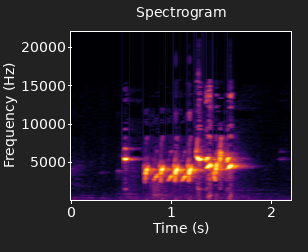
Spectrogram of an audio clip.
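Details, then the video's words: European goldfinch song, recorded 2020: a brief, bright tinkling burst of fast, high, liquid twittering notes lasting about a second, with no other sounds. "Chant De Chardonneret"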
